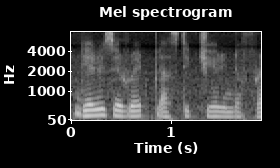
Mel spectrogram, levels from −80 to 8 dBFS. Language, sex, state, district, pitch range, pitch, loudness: English, female, Arunachal Pradesh, Lower Dibang Valley, 150-180 Hz, 160 Hz, -16 LUFS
